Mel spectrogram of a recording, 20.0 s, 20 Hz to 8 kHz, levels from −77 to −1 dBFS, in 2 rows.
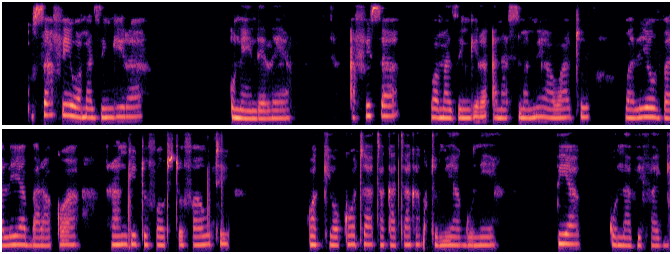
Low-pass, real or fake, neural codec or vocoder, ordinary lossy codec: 7.2 kHz; real; none; Opus, 32 kbps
